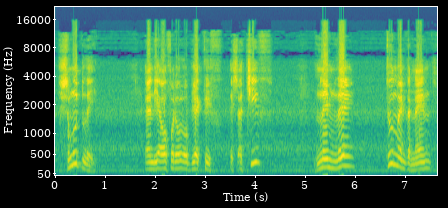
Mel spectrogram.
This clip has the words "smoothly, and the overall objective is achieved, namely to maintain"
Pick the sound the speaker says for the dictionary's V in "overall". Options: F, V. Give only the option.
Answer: F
